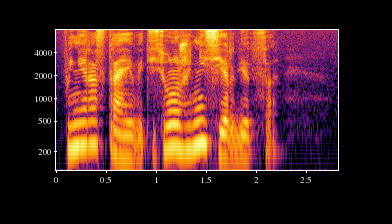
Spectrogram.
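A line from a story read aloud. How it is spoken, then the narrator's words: Whispered. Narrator (Russian): Костя шепнул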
